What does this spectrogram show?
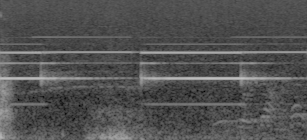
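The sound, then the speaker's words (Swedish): A steady, high-pitched fire alarm tone sounds continuously, swelling in regular pulses about once a second. It is fairly faint, with faint low rumbling or murmuring underneath. “Nu går brandlarmet.”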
